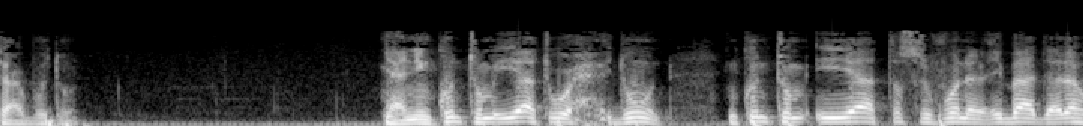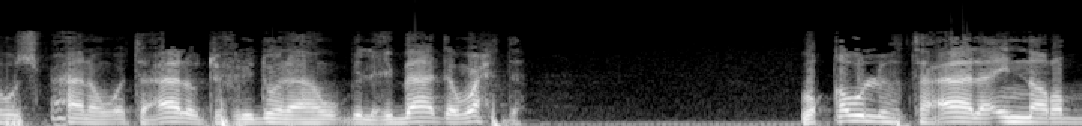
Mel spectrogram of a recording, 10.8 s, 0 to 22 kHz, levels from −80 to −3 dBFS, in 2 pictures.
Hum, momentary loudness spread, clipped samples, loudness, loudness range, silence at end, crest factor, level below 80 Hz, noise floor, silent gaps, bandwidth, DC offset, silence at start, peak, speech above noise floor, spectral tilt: none; 7 LU; under 0.1%; -12 LUFS; 3 LU; 0 s; 12 dB; -30 dBFS; -39 dBFS; none; 8 kHz; under 0.1%; 0 s; 0 dBFS; 28 dB; -6.5 dB/octave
